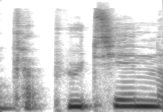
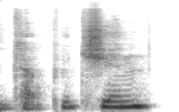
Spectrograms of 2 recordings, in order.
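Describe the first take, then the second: First: Caputin with a t sound in place of ch; alternative pronunciation. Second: Capuchin with a ch sound before the ending; own pronunciation. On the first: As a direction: say "Caputin", ending in "tin". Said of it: "I don't know how people pronounce it". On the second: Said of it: "I say Capuchin". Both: Shown as a demonstration.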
